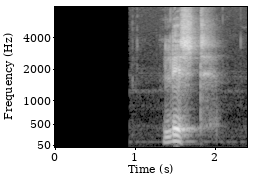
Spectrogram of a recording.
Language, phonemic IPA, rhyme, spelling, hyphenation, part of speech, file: Dutch, /lɪst/, -ɪst, list, list, noun, Nl-list.ogg
- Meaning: a cunning plan, a ruse, a trick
